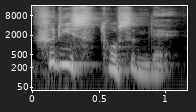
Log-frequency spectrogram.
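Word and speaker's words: Χριστός: 원래 온 발음은 크리스토스인데 이 메시아에 해당하는 헬라어가 그리스도인 것입니다. 예. 그래서 이 크리스토스 첫 철자가 X자로 돼 있어, X자. 근데 그게 X가 아니고 헬라어 발음은 키입니다, 키.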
